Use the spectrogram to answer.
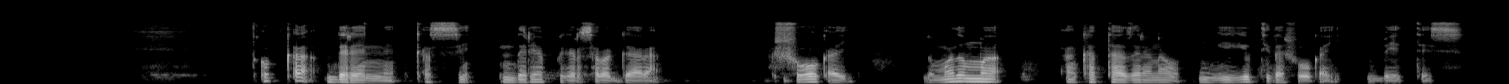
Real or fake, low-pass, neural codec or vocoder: real; 7.2 kHz; none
